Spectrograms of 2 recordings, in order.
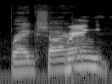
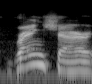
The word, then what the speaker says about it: Brangshire: Bragshire? Brangshire is how you say it.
